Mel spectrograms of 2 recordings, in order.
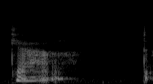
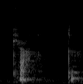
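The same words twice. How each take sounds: First: Carte split as "car - te"; sounded out. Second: Said in the usual way. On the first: Shown as a demonstration. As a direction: pause before the final "te" of Carte. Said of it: "faire les syllabes". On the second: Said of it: "coller les syllabes".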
